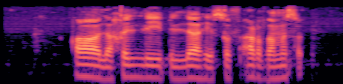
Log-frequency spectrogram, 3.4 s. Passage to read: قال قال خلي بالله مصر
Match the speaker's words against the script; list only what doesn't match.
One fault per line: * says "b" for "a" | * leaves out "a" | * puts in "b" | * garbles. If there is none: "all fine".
* leaves out "قال"
* puts in "صف أرض"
